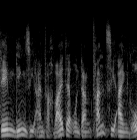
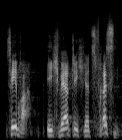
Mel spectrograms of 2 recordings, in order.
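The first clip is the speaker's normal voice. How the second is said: louder would-be lion threat; mock threat; 4 semitones higher, 7 dB louder than usual. Goat threatening the zebra, louder. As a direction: try to sound fearsome.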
